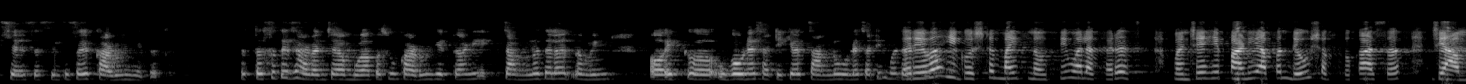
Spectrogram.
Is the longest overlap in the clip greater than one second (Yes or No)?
No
